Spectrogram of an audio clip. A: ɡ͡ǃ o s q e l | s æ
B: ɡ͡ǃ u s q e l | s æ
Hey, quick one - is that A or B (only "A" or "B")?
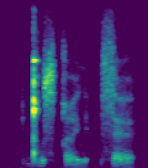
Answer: A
